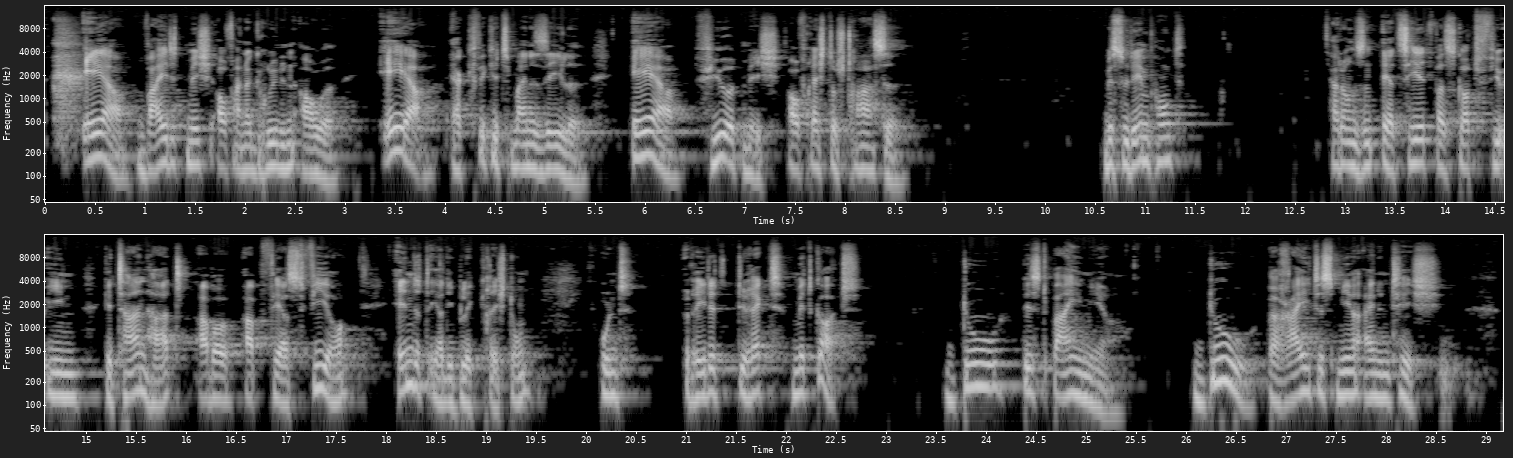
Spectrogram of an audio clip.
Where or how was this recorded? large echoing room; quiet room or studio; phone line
large echoing room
